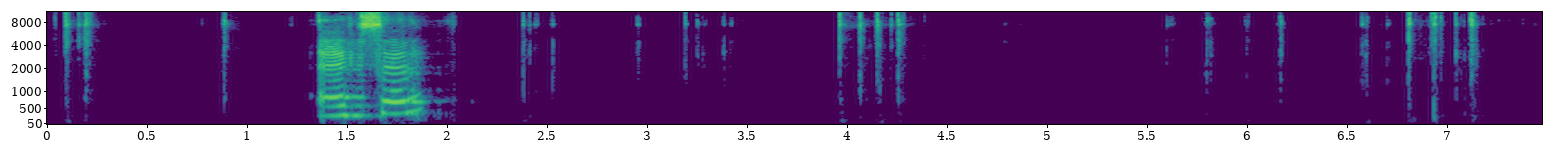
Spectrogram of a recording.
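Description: Sparse, quiet clicks of a computer keyboard as text is typed into MS Word 2013, scattered taps in short clusters with a brief spoken word near the start.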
